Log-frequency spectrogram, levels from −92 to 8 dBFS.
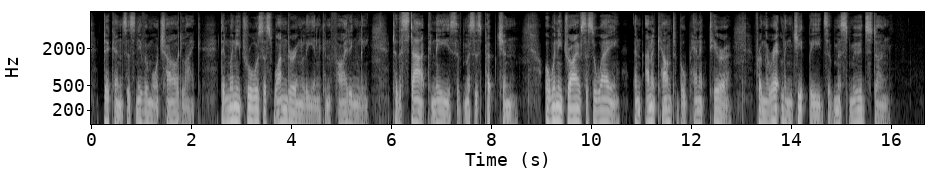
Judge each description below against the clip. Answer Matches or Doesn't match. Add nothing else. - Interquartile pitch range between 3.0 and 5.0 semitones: Matches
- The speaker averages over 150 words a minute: Doesn't match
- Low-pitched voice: Matches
